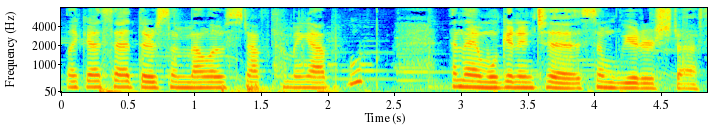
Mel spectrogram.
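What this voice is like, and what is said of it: Sick-sounding voice. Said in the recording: “pardon my voice, I'm a little sick today”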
